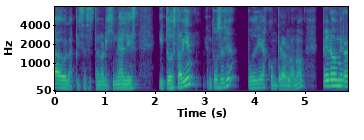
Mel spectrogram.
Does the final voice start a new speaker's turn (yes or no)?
no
